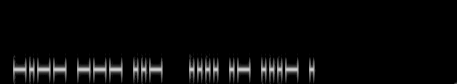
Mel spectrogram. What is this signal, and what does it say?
Morse code, heard as a keyed tone, about 36 wpm, 700 Hz. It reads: YOU HAVE
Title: Speed-Racing - Sets of 3 Words 30wpm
